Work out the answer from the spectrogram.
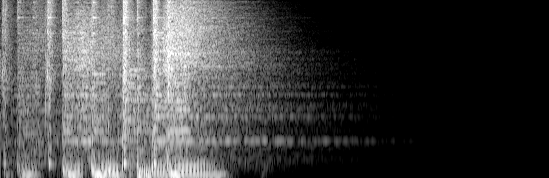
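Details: A short burst of music with deep bass hits and bright percussion lasts about two seconds, then fades into silence.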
